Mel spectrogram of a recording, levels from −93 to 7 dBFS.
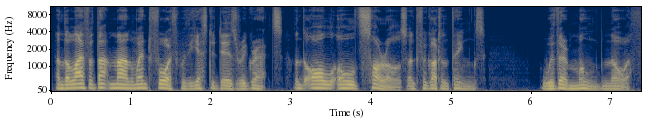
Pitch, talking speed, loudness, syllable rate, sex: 120 Hz, 165 wpm, -20 LUFS, 4.5 syllables/s, male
